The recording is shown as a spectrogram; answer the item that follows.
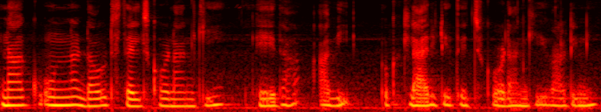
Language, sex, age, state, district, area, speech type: Telugu, female, 18-30, Telangana, Adilabad, urban, spontaneous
